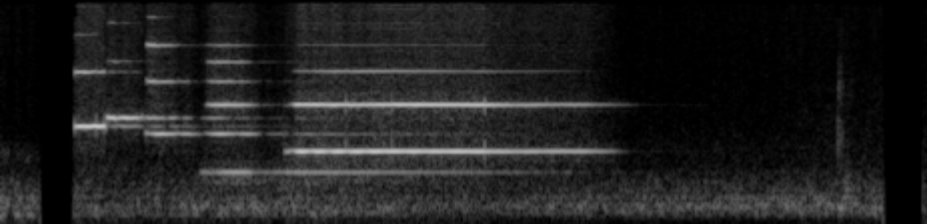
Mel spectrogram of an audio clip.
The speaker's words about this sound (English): Everything ready? You're on the dark side of the moon. Play the five tones.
